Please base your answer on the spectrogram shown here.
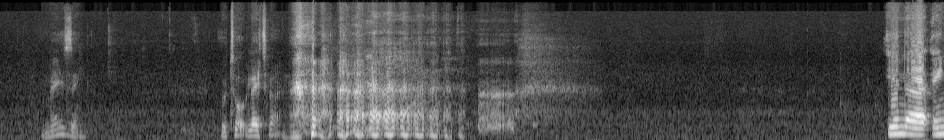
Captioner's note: laughs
